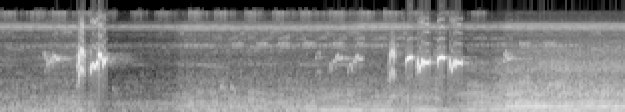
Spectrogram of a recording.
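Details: Brief song from a sooty-headed bulbul, used to stir rival bulbuls into singing: a quick pair of liquid notes, a pause, then four rapid rising whistles, over a faint high whine and low background murmur.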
